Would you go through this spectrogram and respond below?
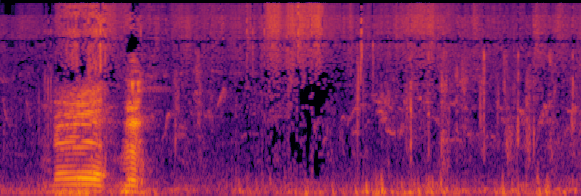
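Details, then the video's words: Cattle, a tame village herd grazing in a green field, with one short harmonic moo followed by a brief second low call, then quiet rustling field noise. "Suara sapi Moo"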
